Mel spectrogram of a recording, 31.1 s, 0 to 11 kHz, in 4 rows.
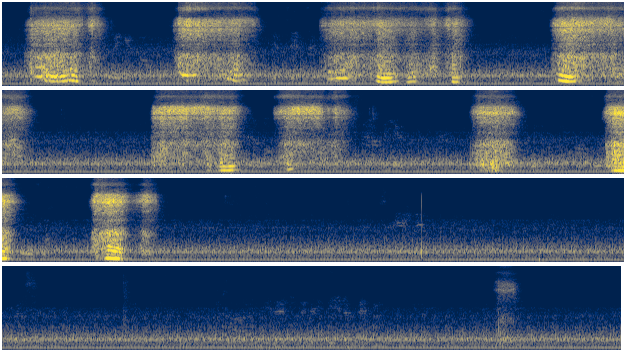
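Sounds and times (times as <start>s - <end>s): person sneezing: 0.3s - 1.3s, 4.0s - 5.9s, 6.9s - 8.2s, 9.6s - 12.2s, 13.6s - 14.4s, 15.3s - 15.8s, 16.7s - 17.6s, 29.5s - 29.8s.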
